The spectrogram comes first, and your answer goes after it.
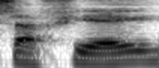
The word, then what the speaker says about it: Xavier: guy in town Xavier his name is Xavier you pronounce it like that in Dutch and he just kind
